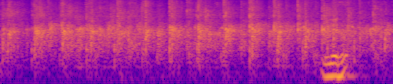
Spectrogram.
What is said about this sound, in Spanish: Les pido un aplauso para Juanjo Grande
